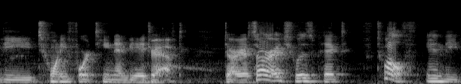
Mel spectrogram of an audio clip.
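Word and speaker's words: Šarić: Saric, apparently, is how you pronounce it.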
